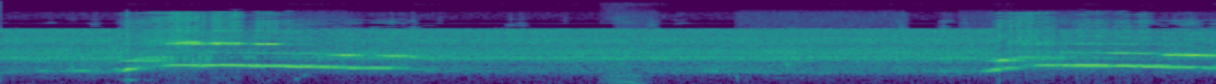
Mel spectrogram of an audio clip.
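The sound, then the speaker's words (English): Two long, wavering howls with little bark-like yips at their starts, separated by a quiet stretch of background hiss. Each howl rises, holds, and slowly trails off. An audio recording presented as the Dayton Dogman. “you can actually hear the barking sounds in there, very much like the Cincinnati one”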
